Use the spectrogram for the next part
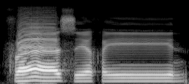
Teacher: karena sebelumnya ada ya sukun, kemudian ada 2 sukun, maka yang pertama dipanjangkan dulu karena di sini menunjukkan huruf mad. Setelah itu baru nunnya dimatikan. Fasiqin. Nah, dalam hal ini untuk panjang mad arid disukun sendiri kita boleh memanjangkan sepanjang 2 harakat, 4 harakat atau 6 harakat. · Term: mad arid lisukun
